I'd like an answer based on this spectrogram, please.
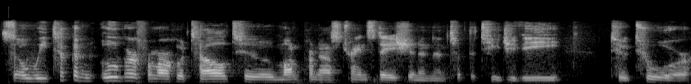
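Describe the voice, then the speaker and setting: A man's medium-pitched voice at a fairly slow pace, ordinary pitch variation, and noticeable background noise. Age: 50s. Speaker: traveler guest. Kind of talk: casual interview, trip report.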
